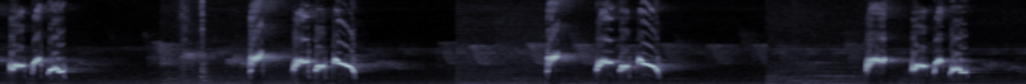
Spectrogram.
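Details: Rik-style song of a red-whiskered bulbul, sung to excite other bulbuls: three lively phrases of quick chirpy, slurred notes about two seconds apart, with soft thin notes between them.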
